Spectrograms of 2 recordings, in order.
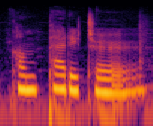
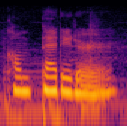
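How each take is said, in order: First: The t is pronounced as a clear t. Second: The t is softened into a d sound. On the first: "このT をしっかりT として発音するのか" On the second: "ちょっと濁らしてD になっちゃうのか"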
